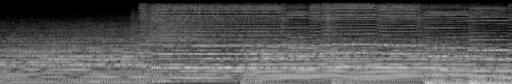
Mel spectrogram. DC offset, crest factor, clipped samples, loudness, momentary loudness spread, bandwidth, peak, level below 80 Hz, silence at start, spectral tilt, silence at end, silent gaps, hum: under 0.1%; 14 dB; under 0.1%; -19 LUFS; 5 LU; 19 kHz; -6 dBFS; -30 dBFS; 0 s; -4 dB/octave; 0 s; none; none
